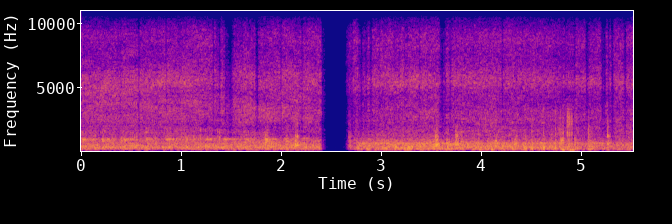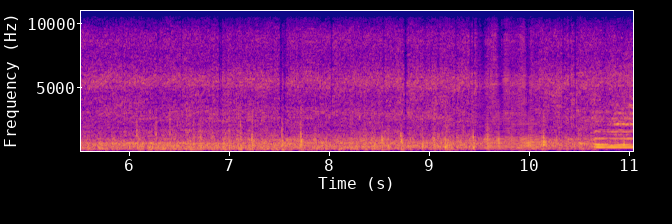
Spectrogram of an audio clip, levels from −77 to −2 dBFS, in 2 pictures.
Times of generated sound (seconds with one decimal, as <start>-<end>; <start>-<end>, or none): 9.5-10.1

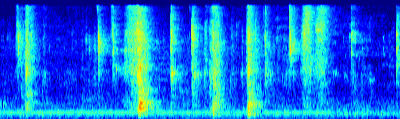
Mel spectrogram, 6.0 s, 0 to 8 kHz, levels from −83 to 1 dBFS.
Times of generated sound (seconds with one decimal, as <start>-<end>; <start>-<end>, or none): 5.0-6.0

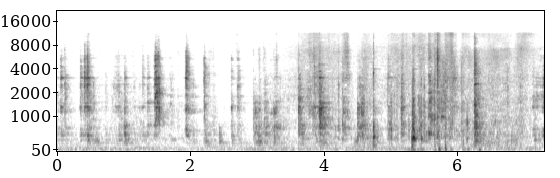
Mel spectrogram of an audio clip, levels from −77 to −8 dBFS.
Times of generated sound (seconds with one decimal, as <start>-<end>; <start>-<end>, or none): 1.5-2.8

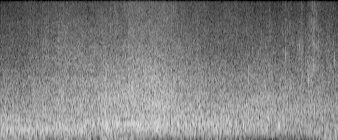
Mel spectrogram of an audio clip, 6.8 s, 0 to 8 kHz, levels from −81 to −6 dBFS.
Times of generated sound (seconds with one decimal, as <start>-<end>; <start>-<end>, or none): 0.0-1.1; 1.7-6.8

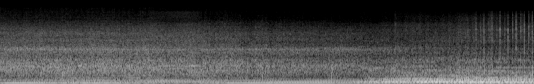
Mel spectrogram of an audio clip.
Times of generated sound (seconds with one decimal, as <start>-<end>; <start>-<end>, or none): 1.5-2.0; 3.6-5.3

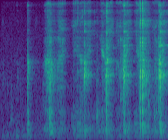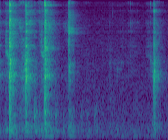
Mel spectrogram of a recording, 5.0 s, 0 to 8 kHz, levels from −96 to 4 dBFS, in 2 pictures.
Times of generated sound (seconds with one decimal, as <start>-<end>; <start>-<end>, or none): 3.6-5.0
